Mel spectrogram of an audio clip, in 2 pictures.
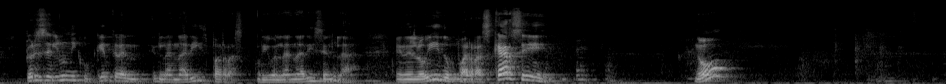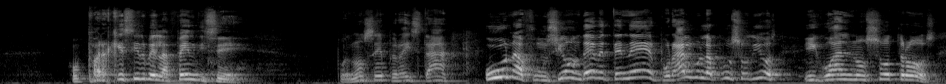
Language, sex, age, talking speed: Spanish, male, 60-79, 150 wpm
